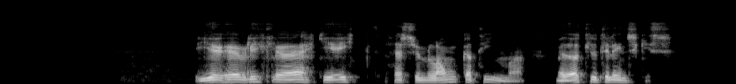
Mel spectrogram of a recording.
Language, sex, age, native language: Icelandic, male, 20-29, Icelandic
